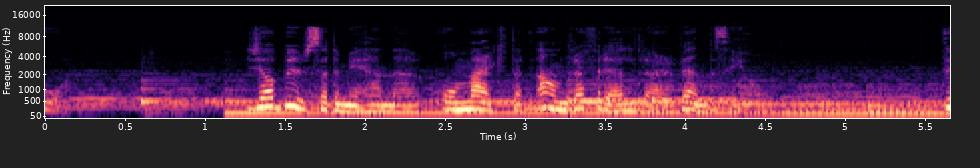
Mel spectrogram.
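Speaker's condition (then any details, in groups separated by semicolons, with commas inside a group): No condition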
